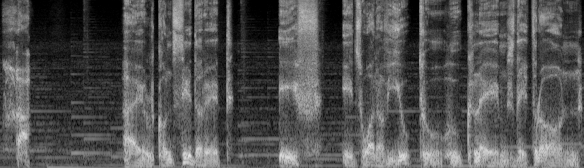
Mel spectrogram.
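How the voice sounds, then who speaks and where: An actor playing a proud giant chieftain in a video game, speaking in a ceremonial, stately way. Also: male voice, extremely low pitch, drawn-out words, gravelly, pauses often, soft background music, full character voice.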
